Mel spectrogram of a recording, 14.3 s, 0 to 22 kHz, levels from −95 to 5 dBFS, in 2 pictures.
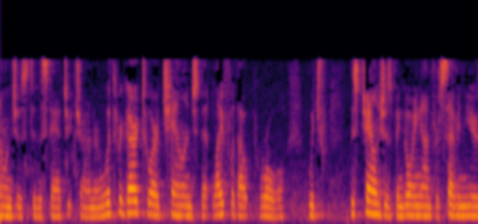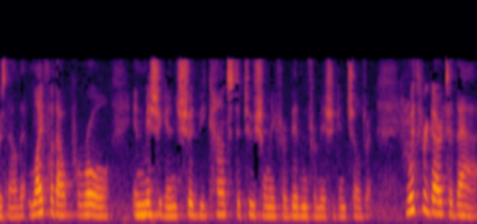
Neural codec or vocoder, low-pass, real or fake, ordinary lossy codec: vocoder, 22.05 kHz, 80 mel bands, WaveNeXt; 7.2 kHz; fake; MP3, 32 kbps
